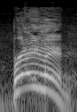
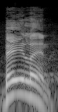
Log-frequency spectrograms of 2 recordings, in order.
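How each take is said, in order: First: Braylon said higher and confidently, pleased to get it; name finally right. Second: Balin said as an uncertain wrong guess at the name; misheard name guess. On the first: Chaplain finally gets the kid's name right, pleased. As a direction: land Braylon with relief. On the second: Handing out ice cream, chaplain guesses the kid's name, tentative. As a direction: try Balin, not sure it's right. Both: Real, not acted. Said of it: "Third time's a charm".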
